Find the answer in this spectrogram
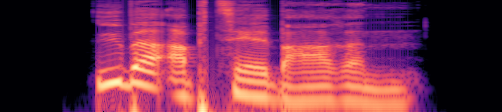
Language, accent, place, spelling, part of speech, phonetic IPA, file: German, Germany, Berlin, überabzählbarem, adjective, [ˈyːbɐˌʔapt͡sɛːlbaːʁəm], De-überabzählbarem.ogg
- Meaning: strong dative masculine/neuter singular of überabzählbar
